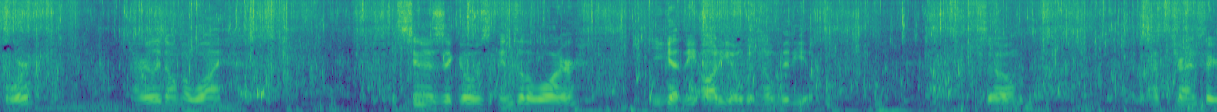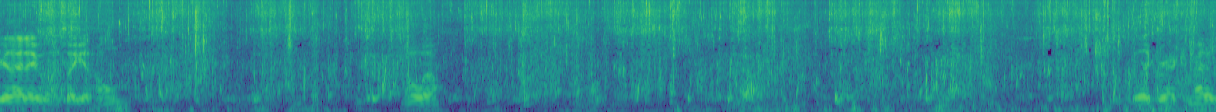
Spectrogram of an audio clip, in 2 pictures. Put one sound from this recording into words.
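A paddle splashes in water.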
